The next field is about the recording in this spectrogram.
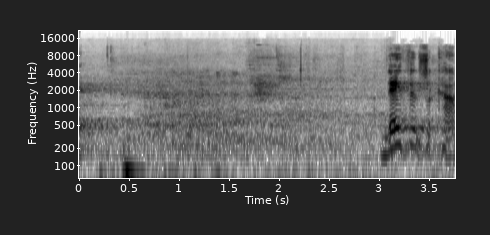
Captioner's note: audience chuckles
